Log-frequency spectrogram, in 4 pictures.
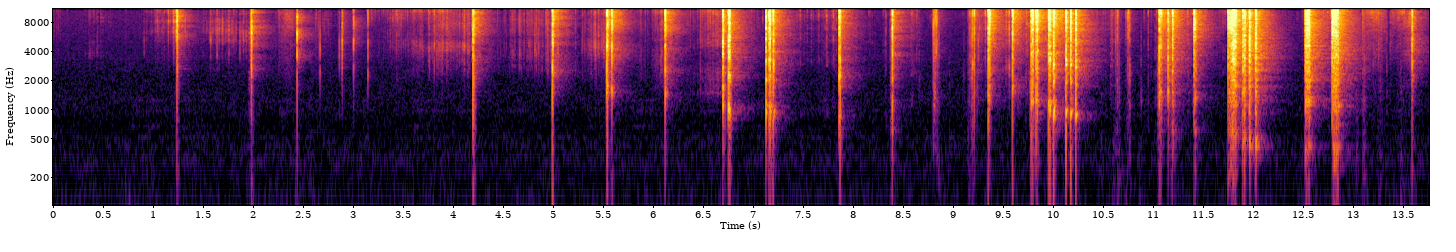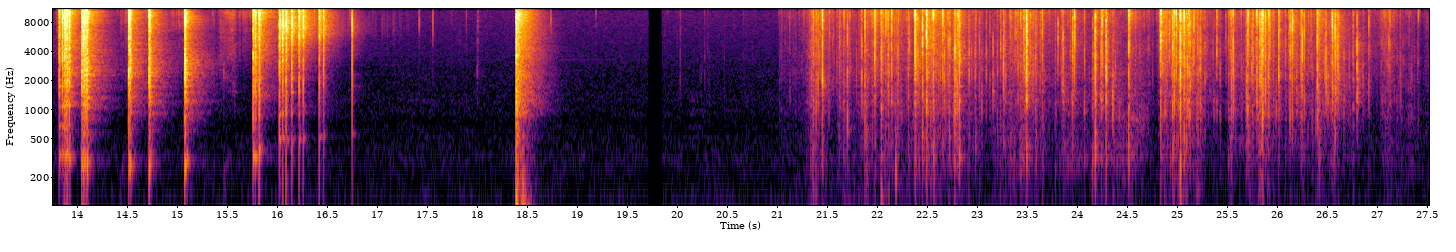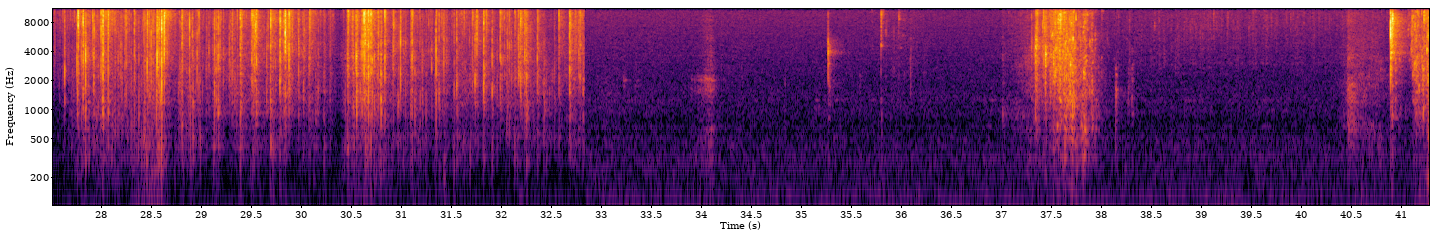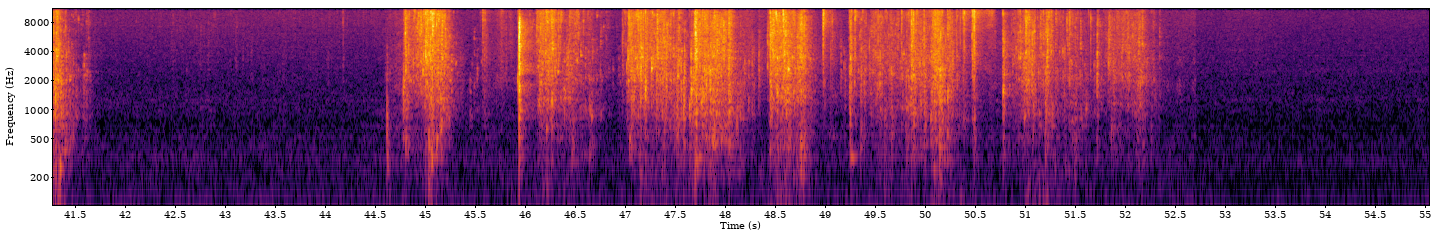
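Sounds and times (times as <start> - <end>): continuous crinkling: 21.0 - 32.9.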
